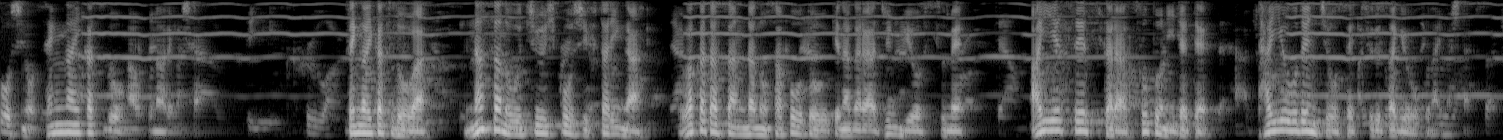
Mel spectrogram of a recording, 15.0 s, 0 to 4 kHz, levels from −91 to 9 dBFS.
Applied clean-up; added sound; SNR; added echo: classical method WPE with log-MMSE.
